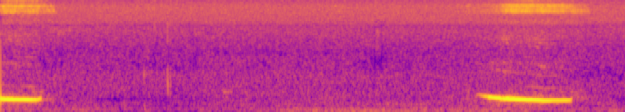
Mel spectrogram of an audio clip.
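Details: Cat snoring while asleep: two soft, whistling, wheezy breaths with a quiet pause between them.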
